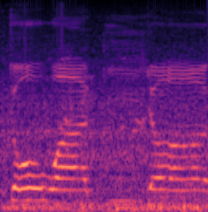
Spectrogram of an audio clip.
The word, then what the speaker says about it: Dowagiac: Obviously pronounced Dowagiac.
